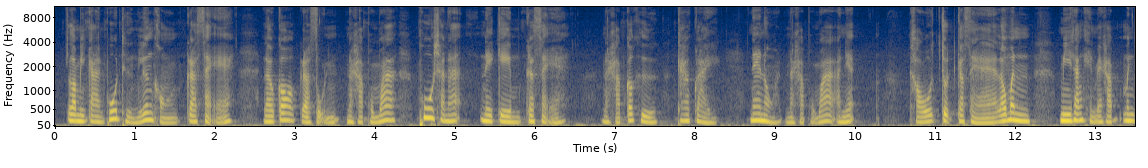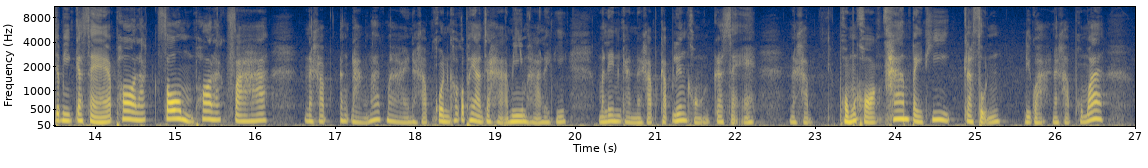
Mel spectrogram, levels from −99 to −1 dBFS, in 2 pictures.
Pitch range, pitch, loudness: 140-180 Hz, 155 Hz, -19 LUFS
